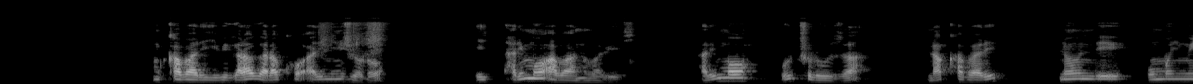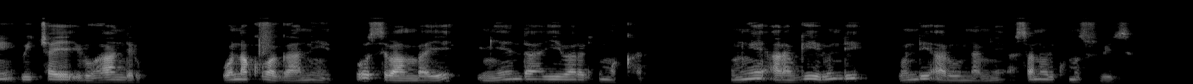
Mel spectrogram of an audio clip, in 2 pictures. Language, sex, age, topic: Kinyarwanda, male, 36-49, finance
